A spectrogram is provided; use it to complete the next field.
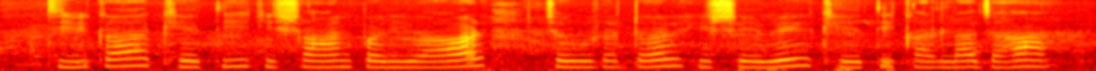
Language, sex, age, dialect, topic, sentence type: Magahi, female, 18-24, Northeastern/Surjapuri, agriculture, statement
